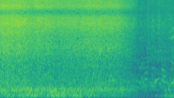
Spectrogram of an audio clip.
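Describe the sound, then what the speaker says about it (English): Floodwater pouring from a canal that has burst its banks south of Umlazi near Durban, a loud continuous rushing roar mixed with wind buffeting, easing slightly toward the end. "The canal has broken its banks south of Umlazi."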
